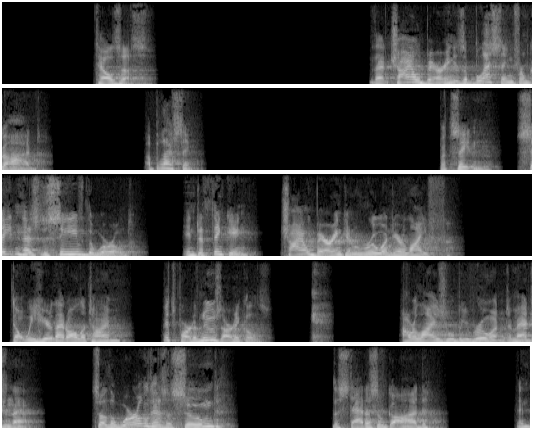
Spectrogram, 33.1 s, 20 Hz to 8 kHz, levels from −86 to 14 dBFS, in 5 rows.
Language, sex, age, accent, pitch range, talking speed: English, male, 50-69, American, 160-200 Hz, 100 wpm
